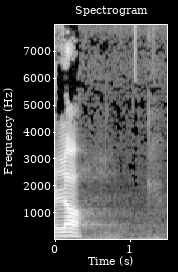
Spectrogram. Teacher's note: पार्श्विक ध्वनि के उदाहरण में जीवा की नोक मूर्धा को छूती है और निश्वास वायु दोनों पार्श्वों के बाहर निकलती है।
